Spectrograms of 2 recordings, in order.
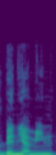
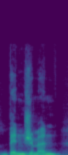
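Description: First: The name is pronounced the German way. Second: The name is pronounced the English way. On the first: This is how scholars say it. "the way everyone in at least the academic circles I walk in pronounce it" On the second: This is how a newcomer would say it. "I thought it was Benjamin, especially because I don't speak German"

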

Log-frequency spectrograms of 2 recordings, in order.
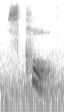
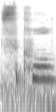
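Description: First: The s joins the k directly. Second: A vowel separates the s from the k. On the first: The speaker calls it right. "İlk harfin sadece sesini veriyorsunuz" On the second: The speaker calls it wrong. "School değil"

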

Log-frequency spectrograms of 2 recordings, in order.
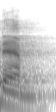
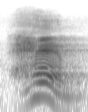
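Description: First: The h at the start is dropped and swallowed. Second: The h at the start is clearly pronounced. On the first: "li pa accentué H la, li swallow, li réduit" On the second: "I say him"

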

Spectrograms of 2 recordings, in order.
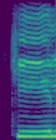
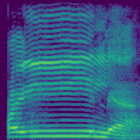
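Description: First: It begins with a plain front k sound. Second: It begins with a deep throat q sound. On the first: The speaker calls it wrong. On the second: The speaker calls it right.

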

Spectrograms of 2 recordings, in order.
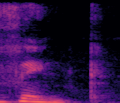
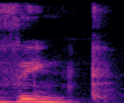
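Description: The two takes are said the same way.

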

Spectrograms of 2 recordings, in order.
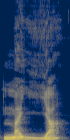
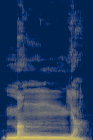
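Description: First: The n disappears with no nasal sound. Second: The n becomes a held nasal sound. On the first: The speaker calls it wrong. "on ne va pas prononcer" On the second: The speaker calls it right. "on va prononcer"

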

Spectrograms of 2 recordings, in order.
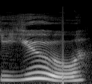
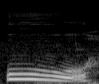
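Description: First: The letter is said with a 'y' glide before 'oo'. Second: The letter is said as a plain 'oo' vowel. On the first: The speaker calls it wrong. "The letter U is not pronounced like you" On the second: The speaker calls it right. "but pronounced oo"

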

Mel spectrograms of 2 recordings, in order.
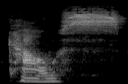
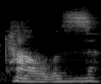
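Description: First: The word ends with a voiceless s sound. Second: The word ends with a voiced z sound. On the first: "I kept it a s over here for cows" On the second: "it could very easily be turned into cows"

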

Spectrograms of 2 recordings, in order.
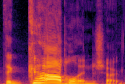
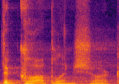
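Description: First: It is said in a normal voice. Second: It is said in a creepy voice.

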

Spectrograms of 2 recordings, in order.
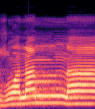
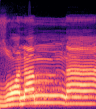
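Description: No difference in how they are said.

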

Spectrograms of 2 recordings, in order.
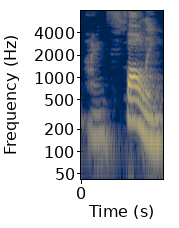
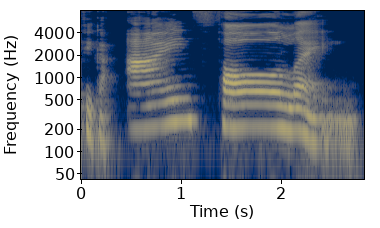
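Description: First: The first syllable of falling is much stronger. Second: The second syllable of falling is stronger. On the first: This is the normal way of saying it. "normalmente você falaria I'm falling, O fó seria muito mais forte do que o ling" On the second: This follows the rhythm of the song. "pela métrica da música"

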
